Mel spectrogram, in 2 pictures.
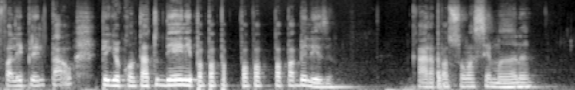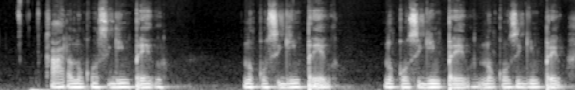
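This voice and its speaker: Gravelly-voiced Brazilian man telling a story. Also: mid-range voice. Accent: Brazilian Portuguese. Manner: acts out both sides of conversations, lively slang. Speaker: podcast guest, pastor and businessman. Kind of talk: animated storytelling with quoted dialogue.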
